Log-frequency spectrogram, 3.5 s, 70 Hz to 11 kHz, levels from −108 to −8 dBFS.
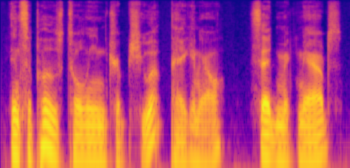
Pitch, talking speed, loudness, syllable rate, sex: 90 Hz, 155 wpm, -19 LUFS, 5.9 syllables/s, male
